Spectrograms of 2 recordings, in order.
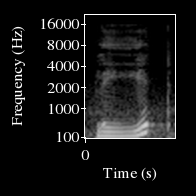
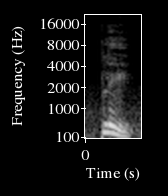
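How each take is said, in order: First: The ending is an extra id syllable. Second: The ending is a plain d sound. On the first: The speaker calls it wrong. "bukan play it" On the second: The speaker calls it right. "tapi played"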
